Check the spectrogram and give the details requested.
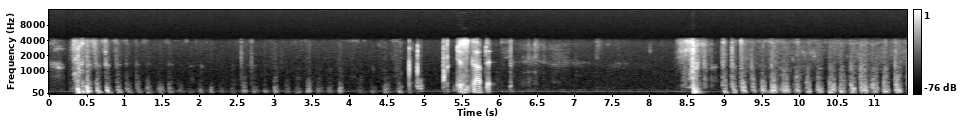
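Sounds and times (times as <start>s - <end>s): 
fidget spinner whirring on a finger: 0.4s - 5.0s, 9.2s - 11.4s
speech: 5.5s - 6.1s.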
